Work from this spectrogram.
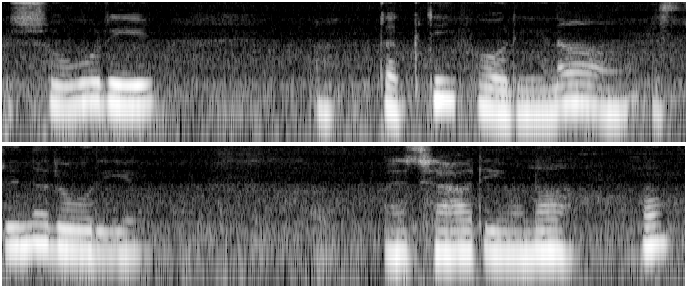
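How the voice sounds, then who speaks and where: A woman's voice: medium pitch, unhurried, dark tone, slight background noise, close to an everyday voice. A woman voicing an anxious young woman who keeps coaxing her crying partner with repeated questions. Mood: worried murmur.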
